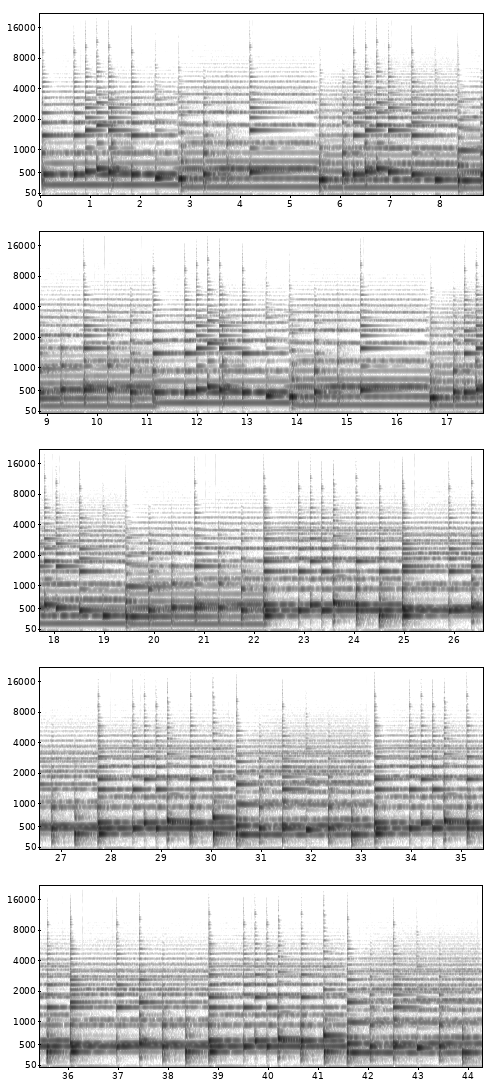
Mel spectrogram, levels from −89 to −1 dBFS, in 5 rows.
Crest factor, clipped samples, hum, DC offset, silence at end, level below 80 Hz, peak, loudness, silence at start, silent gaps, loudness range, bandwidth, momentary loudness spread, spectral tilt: 20 dB; under 0.1%; none; under 0.1%; 0 s; -74 dBFS; -4 dBFS; -25 LUFS; 0.05 s; none; 3 LU; 13 kHz; 9 LU; -5 dB/octave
